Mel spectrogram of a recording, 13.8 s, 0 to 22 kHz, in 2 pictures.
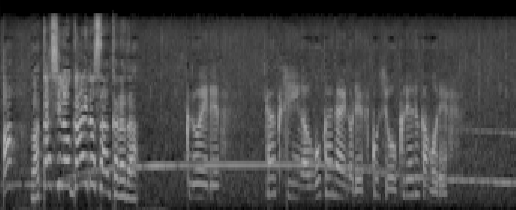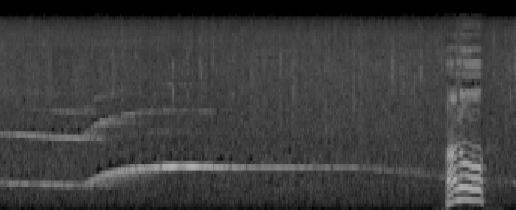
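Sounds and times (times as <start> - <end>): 
constant hiss of rain: 0.0 - 13.7
police siren wailing as it passes: 0.0 - 13.7
speech: 0.4 - 6.2, 12.8 - 13.5.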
